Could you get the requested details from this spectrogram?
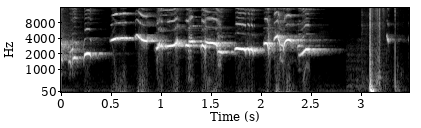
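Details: Oriental magpie-robin, aggressive song used as a provocation for other magpie-robins; quick run of whistled, slurred notes for about two and a half seconds, followed by a dull thump and a faint closing whistle.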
